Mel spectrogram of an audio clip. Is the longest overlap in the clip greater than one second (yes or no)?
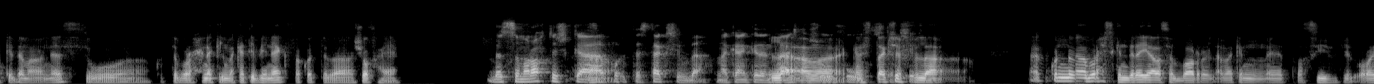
yes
